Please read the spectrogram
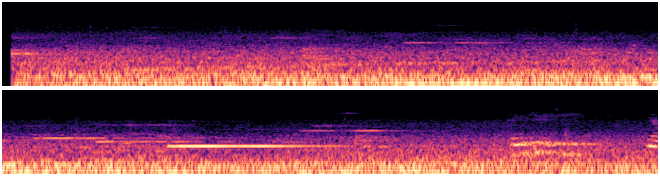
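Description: Underground metro station concourse ambience: a steady low rumble with a hubbub of distant voices and scattered short tones, one held longer about eight seconds in.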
